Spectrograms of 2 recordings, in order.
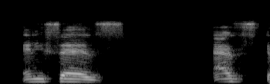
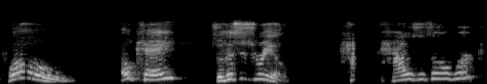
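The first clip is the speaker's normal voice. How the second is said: surprised; 7 semitones higher than usual. Retold or imitated. Surprised reaction to friend.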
